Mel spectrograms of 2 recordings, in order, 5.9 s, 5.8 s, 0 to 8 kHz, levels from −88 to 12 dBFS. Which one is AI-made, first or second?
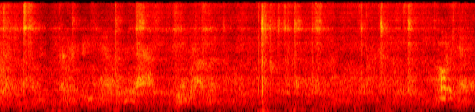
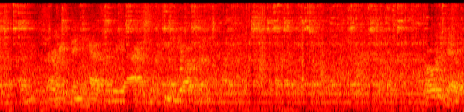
first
